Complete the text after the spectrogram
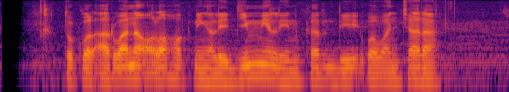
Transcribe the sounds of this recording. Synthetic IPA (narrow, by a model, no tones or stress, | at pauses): t̪ukula̰ɾwanaʔɔ̰lɔɦɔk̚niŋalid͡ʒimilinkɨrdiwawaɲt͡ʃaɾa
